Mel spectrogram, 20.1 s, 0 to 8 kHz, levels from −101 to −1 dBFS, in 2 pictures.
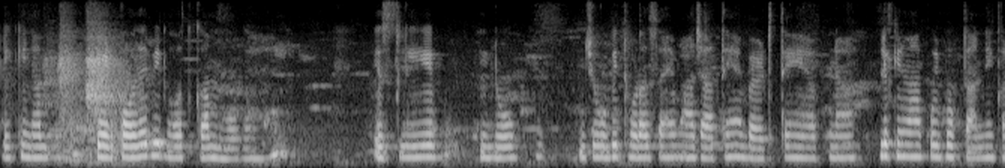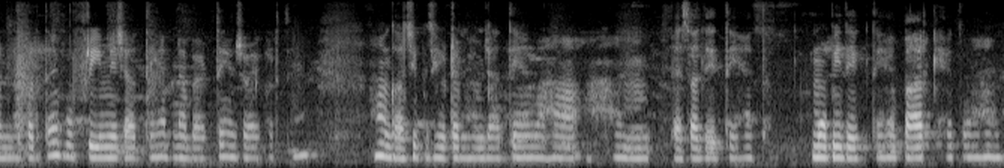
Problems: none marked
